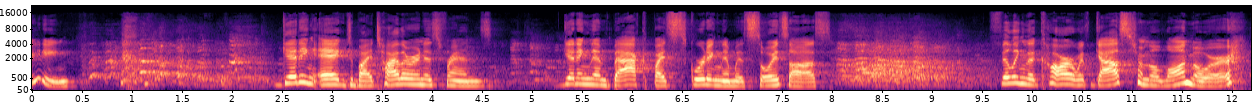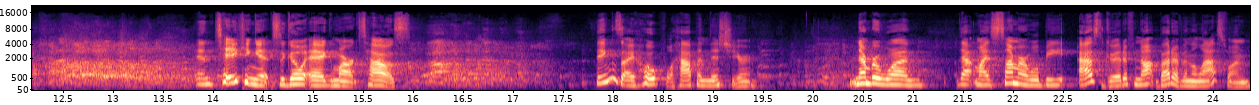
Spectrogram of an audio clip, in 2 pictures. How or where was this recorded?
live audience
